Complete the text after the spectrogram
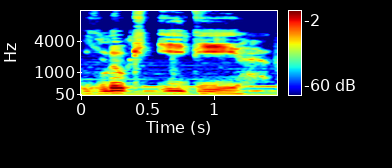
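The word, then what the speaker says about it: LukED: So I think it's pronounced Leucad. And the reason is that E and D are subunits. So they're coded by two different genes.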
